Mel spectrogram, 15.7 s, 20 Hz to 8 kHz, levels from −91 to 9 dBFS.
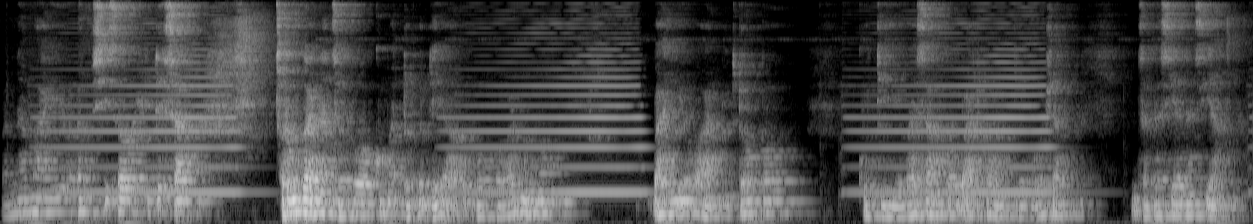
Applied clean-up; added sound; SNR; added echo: none; Bowed string instrument; 12 dB; reverberation time 0.9 s.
